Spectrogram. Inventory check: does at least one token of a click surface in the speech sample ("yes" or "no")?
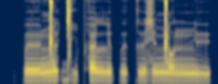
yes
